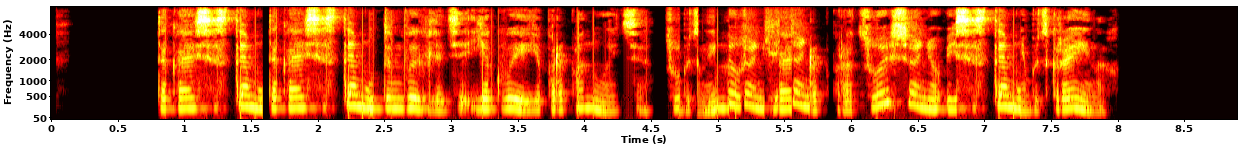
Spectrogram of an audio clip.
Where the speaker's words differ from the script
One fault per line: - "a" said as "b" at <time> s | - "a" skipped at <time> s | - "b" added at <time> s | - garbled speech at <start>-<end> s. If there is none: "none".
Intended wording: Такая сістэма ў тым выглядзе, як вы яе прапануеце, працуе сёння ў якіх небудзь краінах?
- "такая сістэма" added at 1.7 s
- garbled speech at 4.6-5.8 s
- "якіх" said as "сістэма" at 6.8 s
